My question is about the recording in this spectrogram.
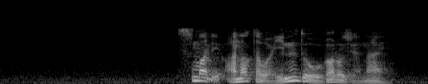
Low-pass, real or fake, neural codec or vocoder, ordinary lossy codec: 5.4 kHz; fake; codec, 16 kHz in and 24 kHz out, 2.2 kbps, FireRedTTS-2 codec; none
